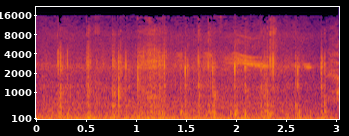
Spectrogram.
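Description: Horse hooves clip-clop in a steady, brisk rhythm of sharp knocks as a rider heads home, with a faint higher whistling tone drifting in partway through and no one speaking.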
